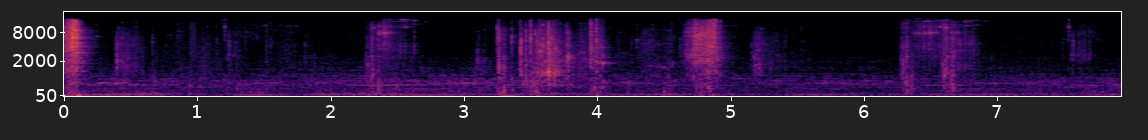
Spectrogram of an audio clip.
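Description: Game items clatter as they are picked up.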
